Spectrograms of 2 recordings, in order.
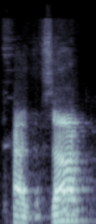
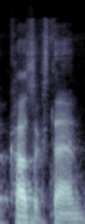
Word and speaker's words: Kazakhstan: and and and right now you're currently in kazakistan is that how you pronounce it I'm in uh Kazakhstan but yes Kazakhstan okay okay interesting man and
